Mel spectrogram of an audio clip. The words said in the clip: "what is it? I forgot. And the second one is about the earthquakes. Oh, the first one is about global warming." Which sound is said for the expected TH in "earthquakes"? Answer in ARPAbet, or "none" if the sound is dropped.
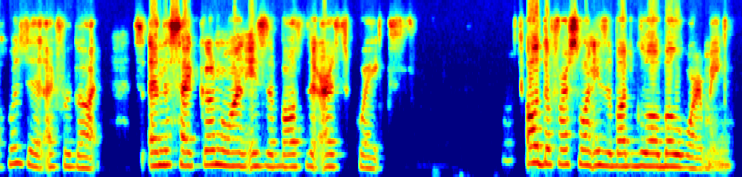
TH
